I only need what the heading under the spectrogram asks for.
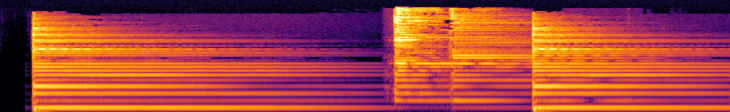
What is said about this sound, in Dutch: Sla ik nu diezelfde snaar aan met de klankkast van de gitaar eronder, dan krijg je dit.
